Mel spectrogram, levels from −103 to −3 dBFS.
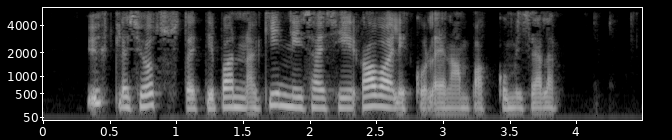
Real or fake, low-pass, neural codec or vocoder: real; 5.4 kHz; none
